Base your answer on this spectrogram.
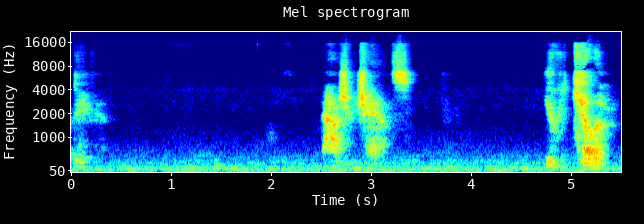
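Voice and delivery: urgent secret whisper; hushed whisper, carefully spaced out. Retold or imitated. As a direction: whisper it so nobody nearby overhears. Secret urging in the cave.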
